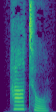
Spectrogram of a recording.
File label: "Harto", german; indonesian boy names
